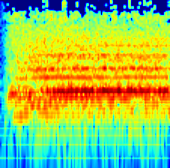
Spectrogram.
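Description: A steam train whistle blows one sustained, loud, steady blast with breathy hiss as the train arrives at Pujamunt de Dalt in the morning, lasting nearly two seconds before cutting off. No voices.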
